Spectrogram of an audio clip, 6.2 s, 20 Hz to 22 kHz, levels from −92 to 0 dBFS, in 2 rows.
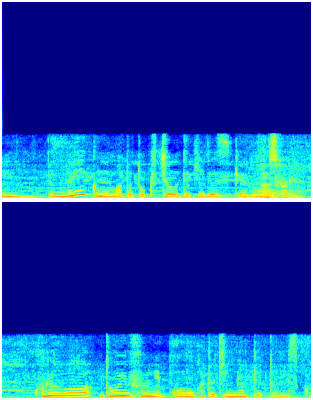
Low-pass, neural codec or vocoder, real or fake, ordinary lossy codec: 7.2 kHz; codec, 44.1 kHz, 7.8 kbps, DAC; fake; MP3, 48 kbps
